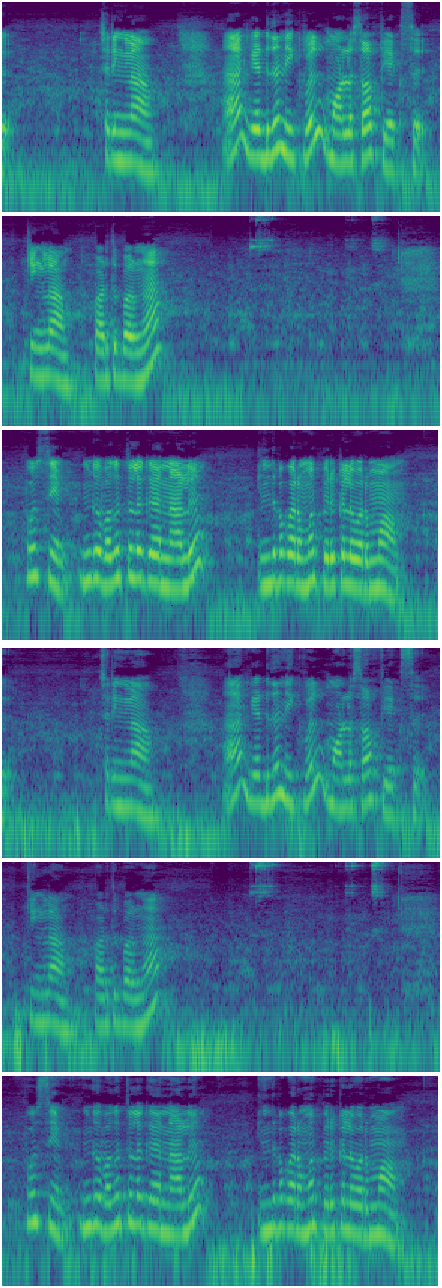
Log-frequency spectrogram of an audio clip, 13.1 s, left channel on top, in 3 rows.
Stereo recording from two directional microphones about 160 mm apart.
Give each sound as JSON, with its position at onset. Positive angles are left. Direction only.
{"t": 1.0, "sound": "a woman's voice", "side_deg": 5}
{"t": 9.0, "sound": "a woman's voice", "side_deg": -5}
